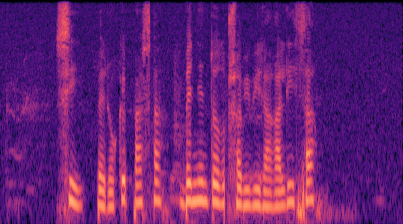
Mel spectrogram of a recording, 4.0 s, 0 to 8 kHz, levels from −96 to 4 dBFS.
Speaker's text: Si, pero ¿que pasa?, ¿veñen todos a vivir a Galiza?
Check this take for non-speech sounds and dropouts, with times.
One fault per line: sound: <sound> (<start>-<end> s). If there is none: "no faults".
sound: dropout (1.5-1.5 s)
sound: dropout (2.2-2.3 s)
